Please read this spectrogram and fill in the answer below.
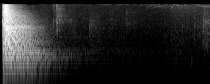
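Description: A single revolver shot fired with a live round: one sharp report at the start, dying away in the room's reverberation within about a second.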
